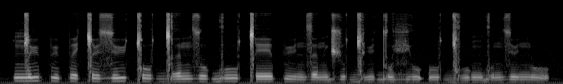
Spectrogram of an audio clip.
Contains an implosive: no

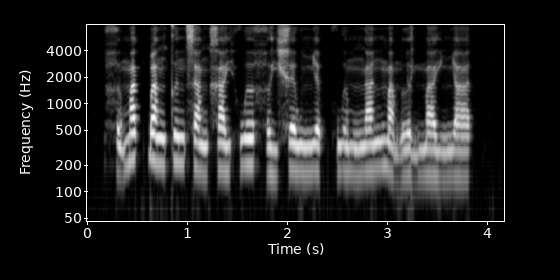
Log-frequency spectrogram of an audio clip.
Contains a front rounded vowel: no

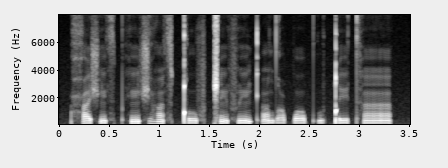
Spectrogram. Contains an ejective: yes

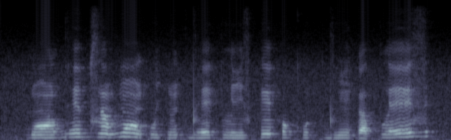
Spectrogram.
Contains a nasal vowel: yes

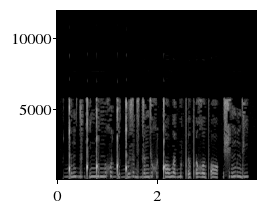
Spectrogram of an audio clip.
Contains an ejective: yes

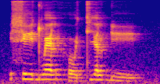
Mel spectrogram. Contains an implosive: yes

